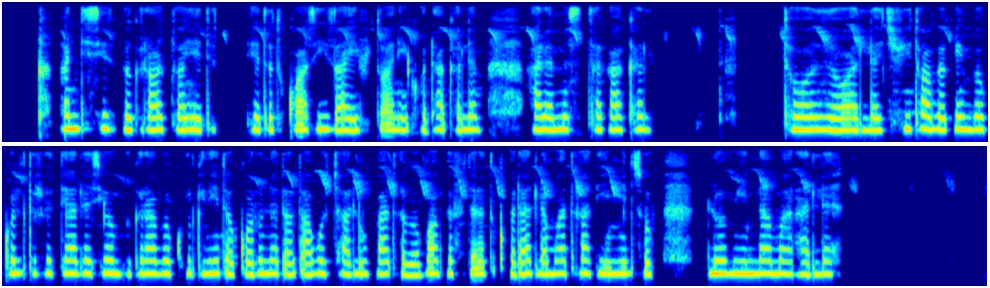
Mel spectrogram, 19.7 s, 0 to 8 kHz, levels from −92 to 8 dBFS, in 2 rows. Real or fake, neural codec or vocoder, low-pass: real; none; 7.2 kHz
